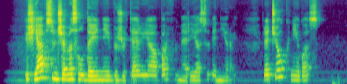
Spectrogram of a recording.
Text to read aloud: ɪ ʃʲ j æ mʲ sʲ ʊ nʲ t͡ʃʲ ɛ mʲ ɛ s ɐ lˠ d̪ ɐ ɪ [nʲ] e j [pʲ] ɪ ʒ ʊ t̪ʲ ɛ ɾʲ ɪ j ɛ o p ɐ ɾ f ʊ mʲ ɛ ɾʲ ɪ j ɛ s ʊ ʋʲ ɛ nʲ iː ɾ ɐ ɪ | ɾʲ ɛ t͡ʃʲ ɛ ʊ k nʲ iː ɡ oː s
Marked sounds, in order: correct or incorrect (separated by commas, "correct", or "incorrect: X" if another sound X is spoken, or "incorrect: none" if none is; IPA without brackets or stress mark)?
correct, incorrect: bʲ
